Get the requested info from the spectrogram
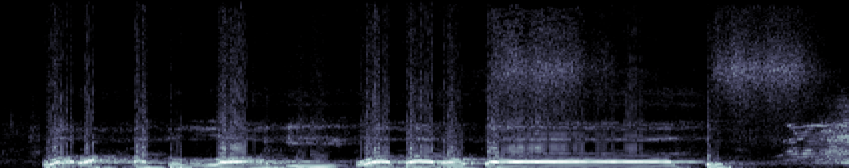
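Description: A man chanting into a microphone over a PA: several short melodic phrases, then one long held note near the end.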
